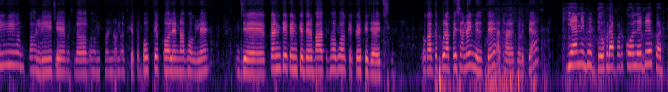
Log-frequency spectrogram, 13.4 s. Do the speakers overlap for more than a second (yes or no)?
no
